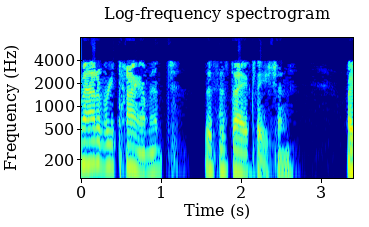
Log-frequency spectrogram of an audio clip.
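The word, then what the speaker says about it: Diocletian: Mysteries he came out of retirement this is Diocesan or Deion as it's more correctly pronounced came out of retirement to try to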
